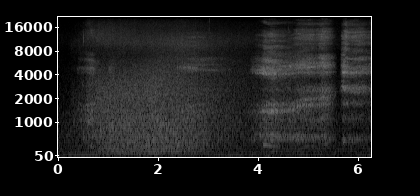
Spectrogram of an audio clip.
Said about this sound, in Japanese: 潮の香りがする。波の音も心地いいね。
